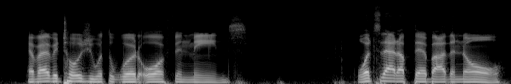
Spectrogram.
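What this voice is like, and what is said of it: Imitates another person's voice. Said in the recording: “that's my John Kennedy impression.”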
